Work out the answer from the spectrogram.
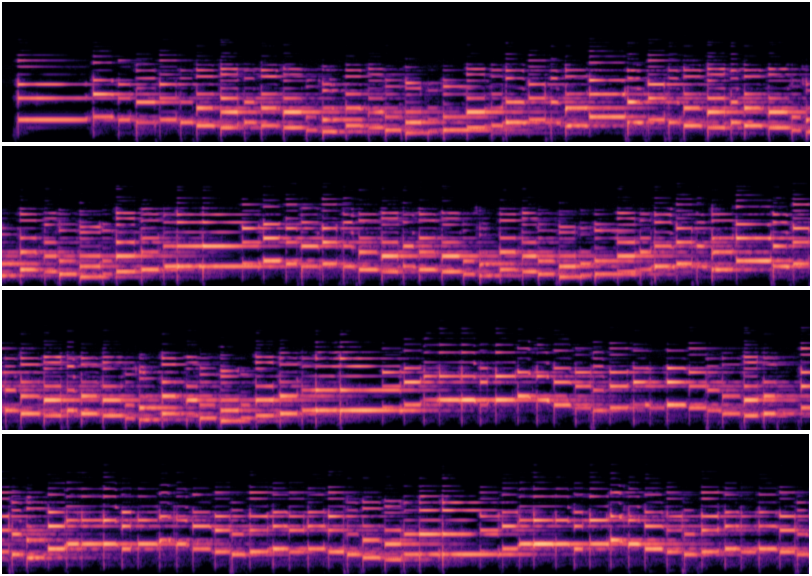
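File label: mcmahons favourite D major revelation, mandolin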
